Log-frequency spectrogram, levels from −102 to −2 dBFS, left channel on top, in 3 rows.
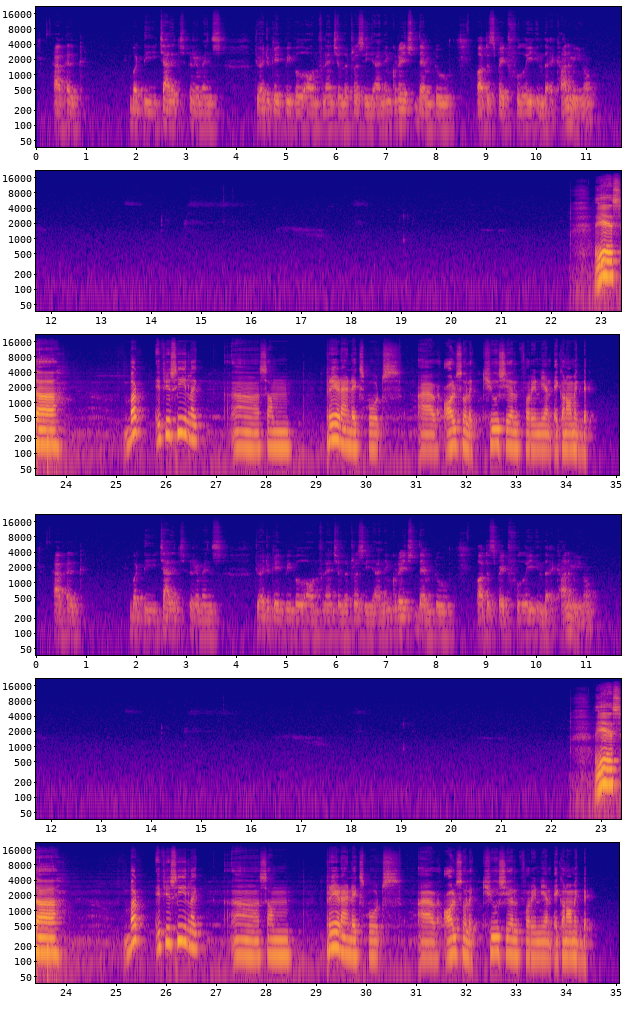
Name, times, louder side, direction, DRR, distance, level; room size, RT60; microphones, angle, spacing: voice 1, 0.3-0.8 1.9-3.7 4.4-11.1 29.0-29.2, left 2 dB, 70° left, 4 dB, 3.3 m, -43 dB
voice 2, 22.5-24.0 25.1-25.5 25.8-26.7 27.3-28.5 29.2-30.7 31.0-34.4, equal, 5° left, 13 dB, 0.8 m, -29 dB
18.0 x 15.0 x 3.9 m, 0.41 s
head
